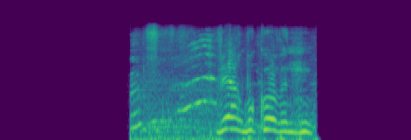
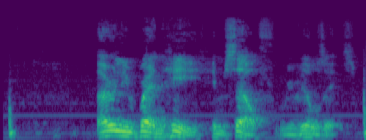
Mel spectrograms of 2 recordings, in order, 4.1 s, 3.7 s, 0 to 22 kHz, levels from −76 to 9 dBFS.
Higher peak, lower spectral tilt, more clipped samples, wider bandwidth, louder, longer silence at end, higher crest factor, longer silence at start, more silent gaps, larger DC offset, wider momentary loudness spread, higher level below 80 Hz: about the same, 0 dBFS vs 0 dBFS; second, -4 dB/octave vs -7 dB/octave; neither; second, 11 kHz vs 12.5 kHz; first, -11 LUFS vs -17 LUFS; first, 0.95 s vs 0 s; about the same, 14 dB vs 18 dB; first, 1.3 s vs 0.1 s; neither; neither; second, 10 LU vs 17 LU; first, -26 dBFS vs -54 dBFS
